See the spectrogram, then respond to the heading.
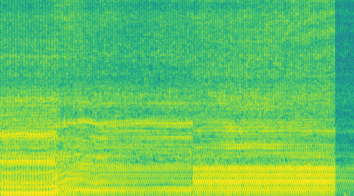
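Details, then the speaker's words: Log splitter that had sat for years, started after maintenance and revved up while the hydraulic lever and ram are tested. Steady single-cylinder beat that labors slightly as the ram pushes, then holds even. Engine and hydraulics work normally. "Um we're going to just run the levers, run the actuator, and we're going to make sure that everything is working properly. >> Oh yeah. All the way seems to be working."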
